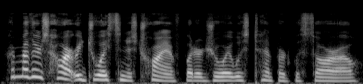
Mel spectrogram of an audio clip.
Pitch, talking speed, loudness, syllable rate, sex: 200 Hz, 230 wpm, -20 LUFS, 5.9 syllables/s, female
